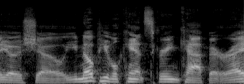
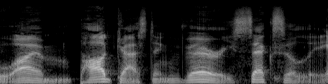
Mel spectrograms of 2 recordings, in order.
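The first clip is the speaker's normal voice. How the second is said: really deep, macho, manly put-on voice; 4 semitones lower than usual. Teasing a co-host about how they sometimes sound on the podcast, in a really deep manly voice. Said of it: "sometimes your voice is like really deep and manly".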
